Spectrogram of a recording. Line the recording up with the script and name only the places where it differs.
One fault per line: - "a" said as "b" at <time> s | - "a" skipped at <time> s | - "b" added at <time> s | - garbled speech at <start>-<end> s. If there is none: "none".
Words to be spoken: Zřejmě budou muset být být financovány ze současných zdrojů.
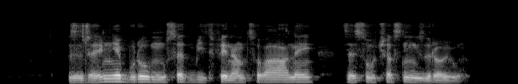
- "být" skipped at 2.1 s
